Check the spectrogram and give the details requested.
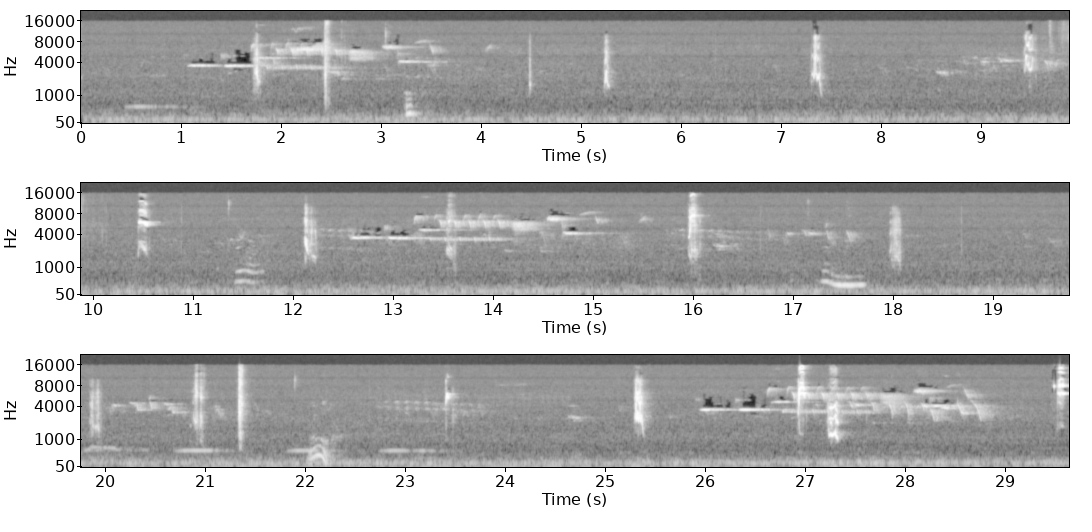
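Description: Birds chirping: short, sharp chirps every second or two, with brief warbled phrases about two seconds in, near the middle and near the end.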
